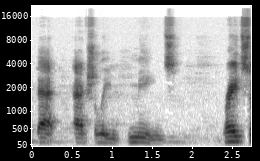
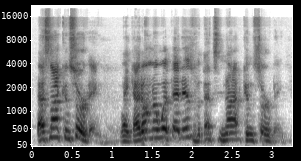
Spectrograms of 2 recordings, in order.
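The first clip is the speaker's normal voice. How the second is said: mock-incredulous, higher and louder; retold exasperated retort; 6 semitones higher, 4 dB louder than usual. Candidate rebutting a hardcore Republican, retold exasperation. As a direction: push back in disbelief, pitch lifted.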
